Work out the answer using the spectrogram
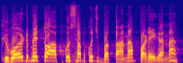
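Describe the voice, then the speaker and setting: In an online exam coaching lecture, a man teaches maths live with a high, brisk voice. He teases and jokes with students, chats freely, responds to their comments, and slips English terms into his explanations.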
